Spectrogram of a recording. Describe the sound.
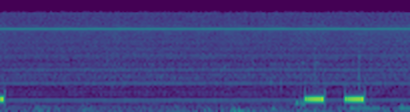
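Two short, steady beeps of a call-waiting tone cut in on a telephone line near the end, loud and even in pitch over a faint line hum.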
